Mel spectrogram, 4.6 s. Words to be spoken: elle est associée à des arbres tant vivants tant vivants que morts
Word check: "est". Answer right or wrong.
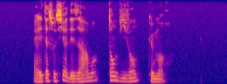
right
